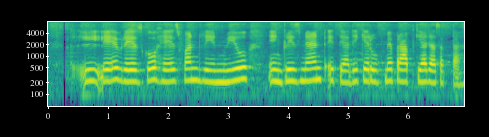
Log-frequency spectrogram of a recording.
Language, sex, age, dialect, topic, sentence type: Hindi, male, 56-60, Hindustani Malvi Khadi Boli, banking, statement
